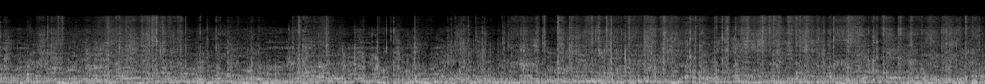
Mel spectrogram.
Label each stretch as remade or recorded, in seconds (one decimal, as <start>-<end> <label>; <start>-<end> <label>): 0.0-4.4 remade; 4.4-5.1 recorded; 5.1-9.9 remade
